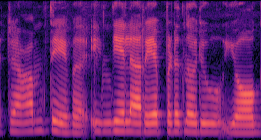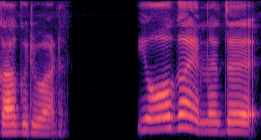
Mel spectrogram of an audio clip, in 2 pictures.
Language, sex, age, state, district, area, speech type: Malayalam, female, 60+, Kerala, Wayanad, rural, spontaneous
